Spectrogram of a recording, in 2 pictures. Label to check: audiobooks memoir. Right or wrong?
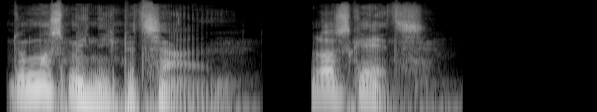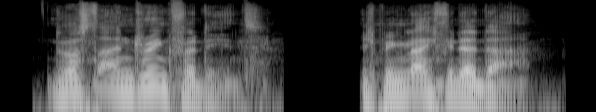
Wrong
